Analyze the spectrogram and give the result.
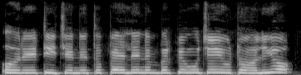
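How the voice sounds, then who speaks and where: A woman's voice: high-pitched, level tone, moderate pace, close to an everyday voice. A woman voicing a timid little girl doll who is scared of tests, talking in an anxious, stammering way in a doll play story. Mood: nervous.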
